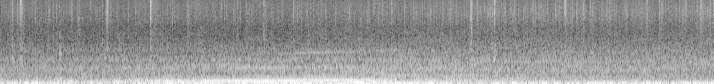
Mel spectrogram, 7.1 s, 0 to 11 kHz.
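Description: A steady low rumble of a car's interior while driving at 66 miles an hour in sixth gear, broad road and engine noise filling the cabin at an even level, with a faint tonal hum rising briefly in the middle.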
